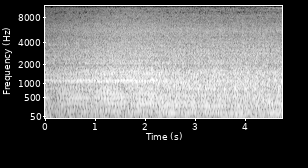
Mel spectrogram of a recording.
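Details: Volvo Penta marine diesel on a Fountaine Pajot catamaran, back at idle after about 2000 rpm, following exhaust elbow and turbo replacement: steady, even idle with faint turbo whine on top, no knocks or misses; running normally.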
